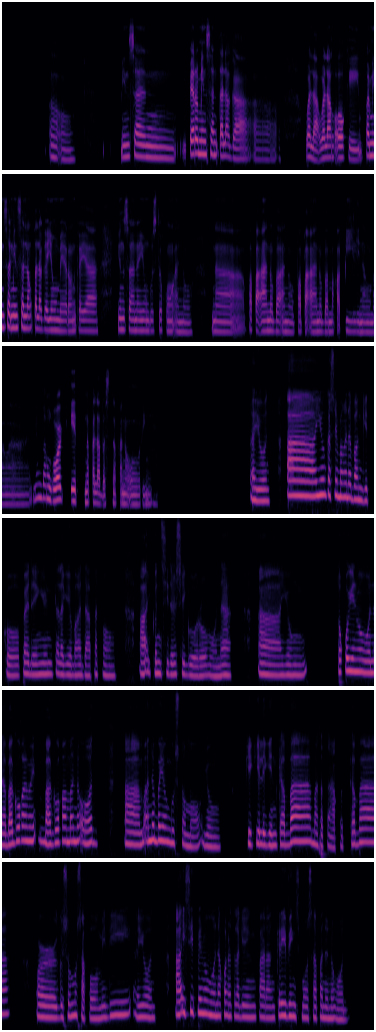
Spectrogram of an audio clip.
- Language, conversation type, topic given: Filipino, advice, Paano ako pipili ng palabas kapag napakarami ng pagpipilian?
- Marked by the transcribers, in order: tapping; "worth" said as "work"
